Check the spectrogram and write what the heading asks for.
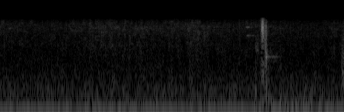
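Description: Quiet line on a web-conference recording: a faint steady low hum and hiss, with one short click a little over three seconds in.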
